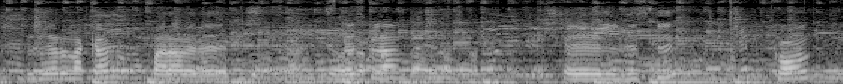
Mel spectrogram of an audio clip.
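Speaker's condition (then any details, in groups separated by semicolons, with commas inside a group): No condition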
